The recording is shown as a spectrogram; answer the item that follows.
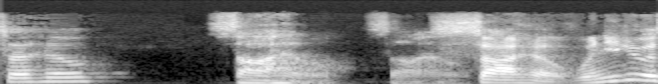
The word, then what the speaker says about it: Sahil: Yeah, Well, when you do like a Sahil, is it pronounced Sahil? Sahil.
